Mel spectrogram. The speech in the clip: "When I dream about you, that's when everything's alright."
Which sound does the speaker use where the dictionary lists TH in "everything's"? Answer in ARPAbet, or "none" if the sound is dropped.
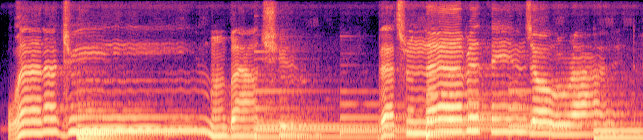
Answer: TH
